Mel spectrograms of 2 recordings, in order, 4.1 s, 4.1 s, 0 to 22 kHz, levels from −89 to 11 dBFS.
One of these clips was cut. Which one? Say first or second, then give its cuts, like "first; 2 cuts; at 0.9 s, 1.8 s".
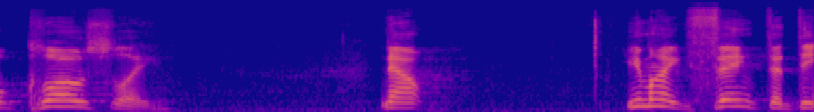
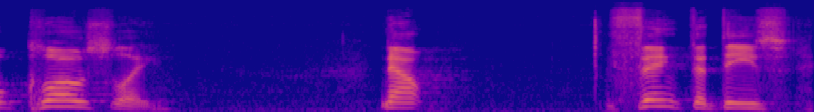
second; 1 cut; at 3.0 s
